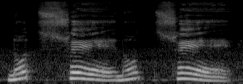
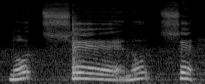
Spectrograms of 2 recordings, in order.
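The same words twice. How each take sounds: Both takes have the same delivery.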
